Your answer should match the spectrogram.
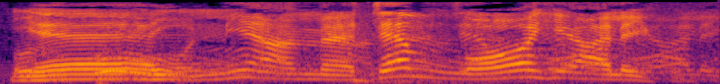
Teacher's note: نعمة الله تا تا رقيقة وتيجي بعدها لفظ الجلالة لا تتأثر بها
